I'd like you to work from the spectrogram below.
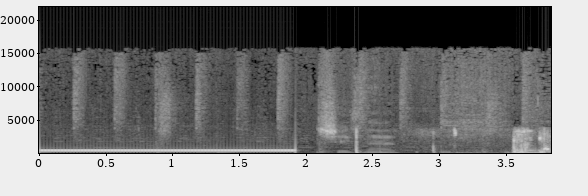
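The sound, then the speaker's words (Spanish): A steady, unbroken telephone tone after a dropped call, at one low-mid pitch, holds for about two seconds, then cuts off abruptly, and the caller begins talking again. “soy yo otra vez de nuevo, perdón, se me cortó la llamada.”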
